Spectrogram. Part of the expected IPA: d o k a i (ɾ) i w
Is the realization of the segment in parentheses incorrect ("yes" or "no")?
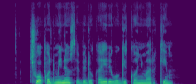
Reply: no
